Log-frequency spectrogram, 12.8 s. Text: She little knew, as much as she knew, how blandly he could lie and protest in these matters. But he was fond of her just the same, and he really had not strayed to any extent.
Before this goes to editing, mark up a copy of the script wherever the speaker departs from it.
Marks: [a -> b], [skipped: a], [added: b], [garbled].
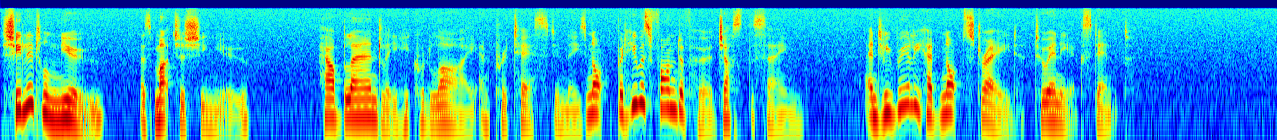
She little knew, as much as she knew, how blandly he could lie and protest in these [matters. -> not] But he was fond of her just the same, and he really had not strayed to any extent.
